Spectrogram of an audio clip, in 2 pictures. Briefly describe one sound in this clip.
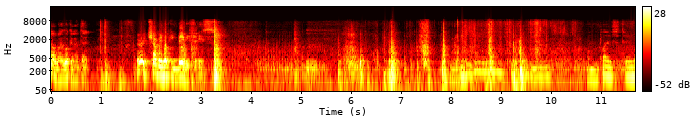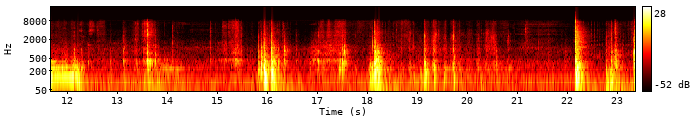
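A plastic card case clacks and taps against a table.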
